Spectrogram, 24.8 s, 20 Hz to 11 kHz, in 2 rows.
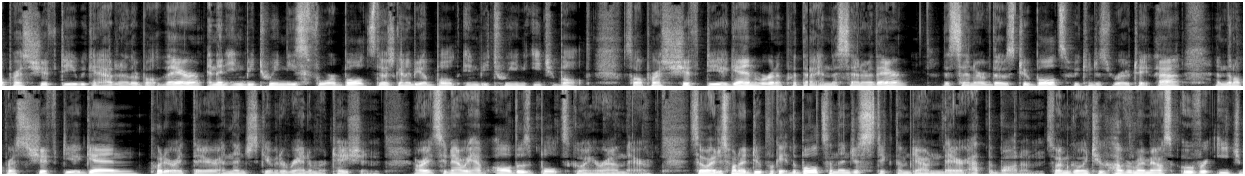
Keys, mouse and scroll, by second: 1.7 r, 6.2 shift+d, 10.3 r, 12.0 shift+d, 14.4 r, 15.4-17.9 middle drag, 17.9 scroll down 1, 18.0-24.8 middle drag.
